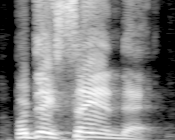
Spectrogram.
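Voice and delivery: ordinary talk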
